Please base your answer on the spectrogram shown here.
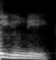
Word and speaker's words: unique: How do you pronounce this unique yah sound that is a consonental sound because a sound is consonental we have to use a unique not and an.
